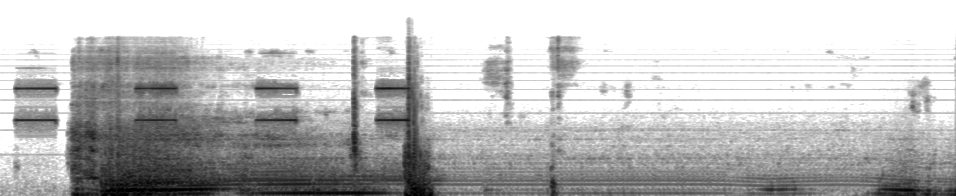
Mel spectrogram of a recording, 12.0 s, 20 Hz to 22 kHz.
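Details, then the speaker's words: 1988 Honda CRX Si after caliper rebuild and master cylinder work; main relay suspected of sometimes cutting fuel pressure, but here fuel pump primes, chime beeps, engine cranks, catches and runs steadily a few seconds with no misses; starts fine. "now watch this a it's working"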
